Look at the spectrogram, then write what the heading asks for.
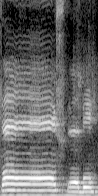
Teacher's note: آواز کو ناک میں چھپا کر پڑھنا ہے، فا کو ہم نے نون کے ساتھ ملا کے پڑھنا ہے۔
